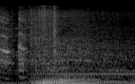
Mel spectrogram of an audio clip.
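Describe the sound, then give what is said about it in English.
A hired car-service car's engine turns over with a short burst at the start, then settles into a steady low rumble that continues, moderately loud, with no voices. “He calls her a car service. $40, my treat. And behind the wheel is Jeff's other friend.”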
